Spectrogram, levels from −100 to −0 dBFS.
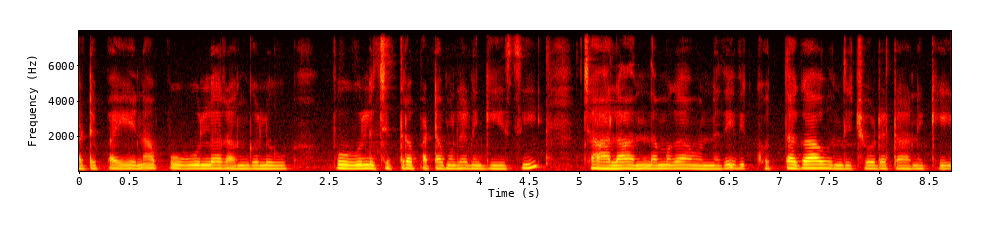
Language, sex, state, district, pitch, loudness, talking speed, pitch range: Telugu, female, Andhra Pradesh, Chittoor, 175 Hz, -33 LUFS, 95 wpm, 170-185 Hz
